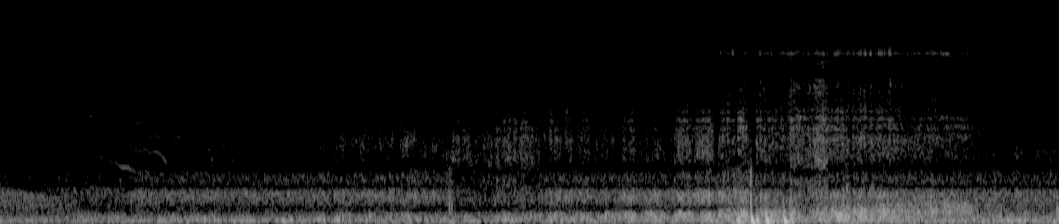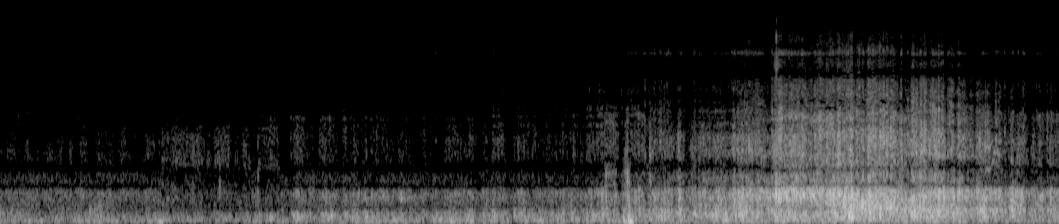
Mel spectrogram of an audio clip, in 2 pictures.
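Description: Plastic sled sliding over snow, a scraping hiss that builds and is loudest in the last few seconds, with a brief low thump about eight seconds in.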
